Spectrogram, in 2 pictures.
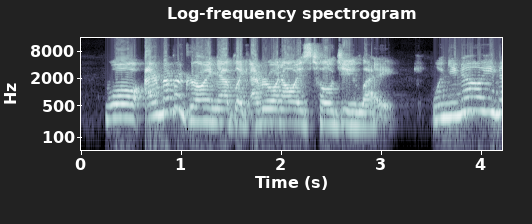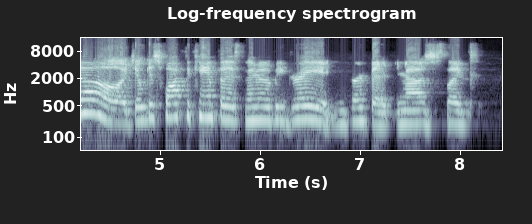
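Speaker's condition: Unilateral cleft lip and palate, severe

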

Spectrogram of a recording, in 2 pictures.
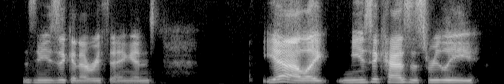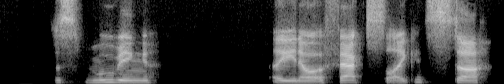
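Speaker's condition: No condition

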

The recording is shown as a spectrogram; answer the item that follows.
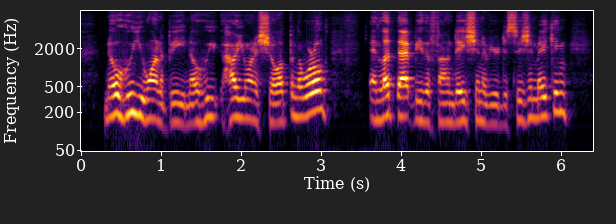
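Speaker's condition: No condition

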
